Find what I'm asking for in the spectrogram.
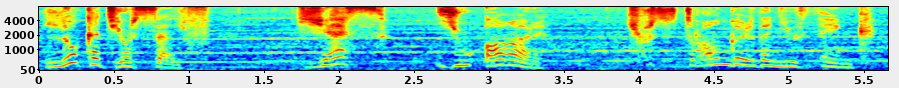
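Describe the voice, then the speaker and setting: A woman's voice: on the high side, animated, slow pace, music in the background. A woman voicing a tough, level-headed warrior woman in a video game, frank and firm in manner. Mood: reassuring. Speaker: investigator and fighter. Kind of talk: video game cutscene acting.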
